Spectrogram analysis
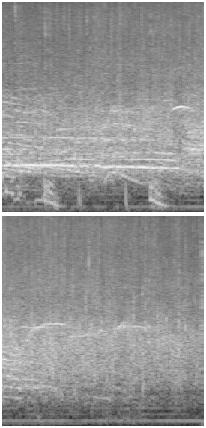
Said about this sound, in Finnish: Taputetaan vielä, koska live-yleisö on paikalla, niin vieraille Ja ne oli ne suomalaiset taputukset,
